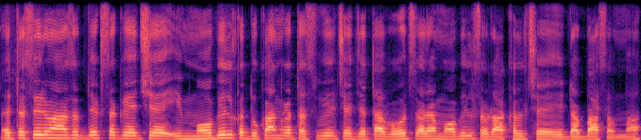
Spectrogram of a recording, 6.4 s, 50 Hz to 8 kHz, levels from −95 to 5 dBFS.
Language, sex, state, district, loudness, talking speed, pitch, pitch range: Maithili, male, Bihar, Samastipur, -15 LUFS, 250 wpm, 155 Hz, 145-165 Hz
